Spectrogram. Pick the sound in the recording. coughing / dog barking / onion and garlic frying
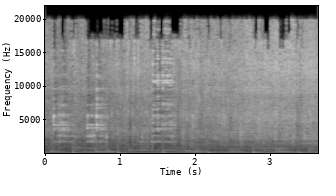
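onion and garlic frying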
